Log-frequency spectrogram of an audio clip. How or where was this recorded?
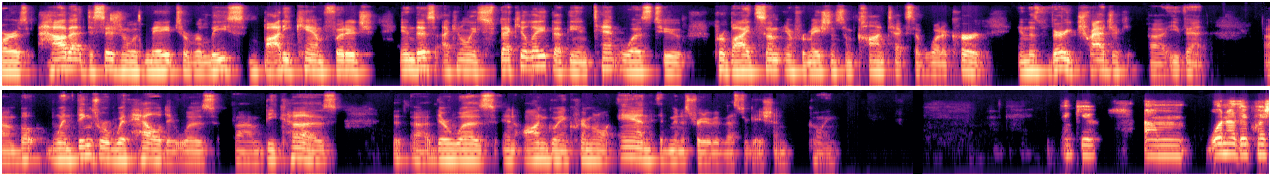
video call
